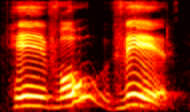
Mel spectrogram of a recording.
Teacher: Revolver, o verbo, palavra oxítona, tem como sílaba mais forte a última.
